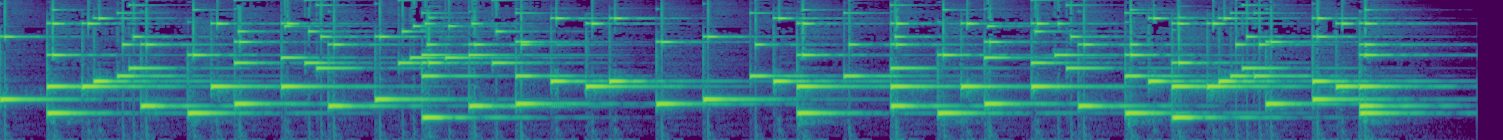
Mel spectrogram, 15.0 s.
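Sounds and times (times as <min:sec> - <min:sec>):
Sankyo music box: 0:00.0 - 0:14.8.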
